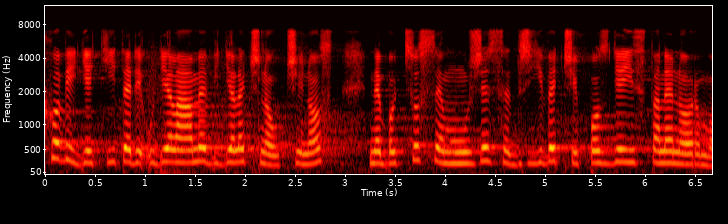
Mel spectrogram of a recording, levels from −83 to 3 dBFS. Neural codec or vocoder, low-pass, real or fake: none; 7.2 kHz; real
